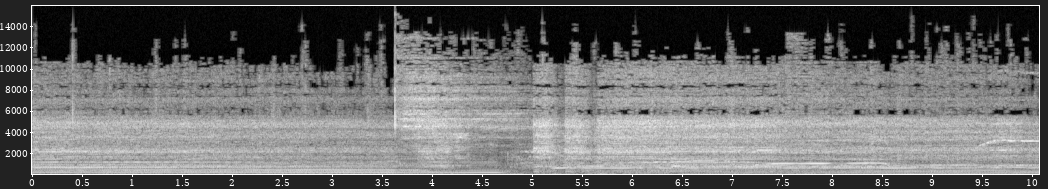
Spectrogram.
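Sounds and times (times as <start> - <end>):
electric guitars sliding notes: 0.0 - 10.0
rock band playing: 0.0 - 10.0.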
